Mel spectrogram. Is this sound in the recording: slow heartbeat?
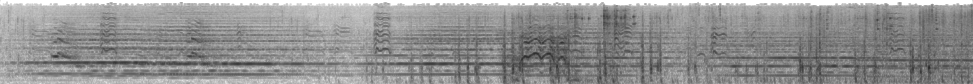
no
